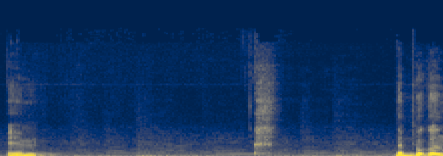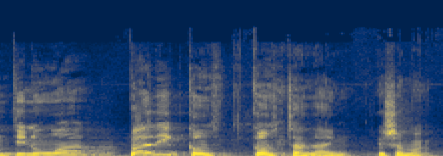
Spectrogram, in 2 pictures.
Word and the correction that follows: Considine: Considine. ¿Cómo se pronuncia? Paddy. Creo que es eh, Considine. – Considine. Paddy Considine.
